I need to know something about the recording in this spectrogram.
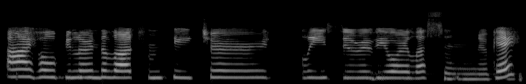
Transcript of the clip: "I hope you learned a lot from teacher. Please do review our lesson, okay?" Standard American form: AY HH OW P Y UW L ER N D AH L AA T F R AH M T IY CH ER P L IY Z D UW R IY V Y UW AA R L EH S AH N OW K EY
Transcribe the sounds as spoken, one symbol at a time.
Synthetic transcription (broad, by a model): AY HH OW P Y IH L ER N D AH L AA T F R AH M T IY CH ER P L IY Z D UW R IY V Y UW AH R L EH S AH N OW K EY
